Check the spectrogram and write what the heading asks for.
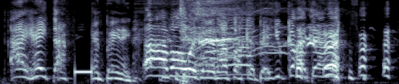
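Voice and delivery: high, loud hammed-up rant; exaggerated outraged shouting; mock furious yelling. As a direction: rage down the phone, comically overdone. Retold furious phone call after prank.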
